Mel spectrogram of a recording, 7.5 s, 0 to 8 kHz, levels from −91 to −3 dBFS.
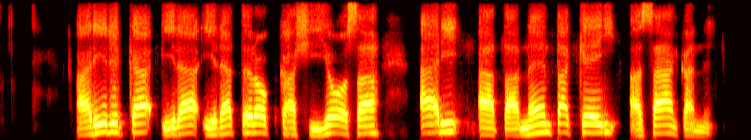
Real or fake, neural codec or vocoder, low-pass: fake; codec, 24 kHz, 0.9 kbps, DualCodec; 7.2 kHz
